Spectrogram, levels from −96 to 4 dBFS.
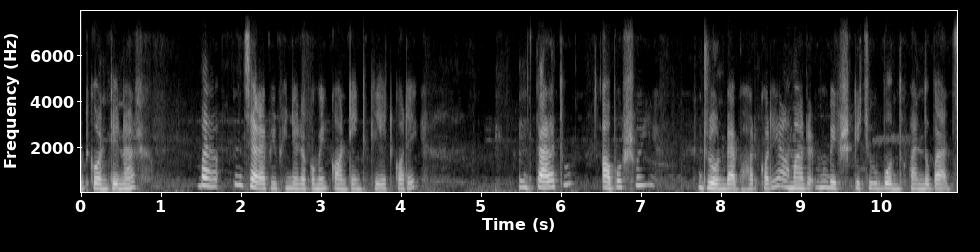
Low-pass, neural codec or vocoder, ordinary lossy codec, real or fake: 7.2 kHz; none; Opus, 32 kbps; real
